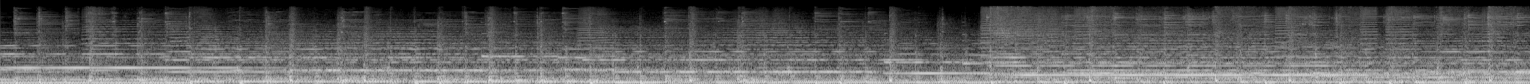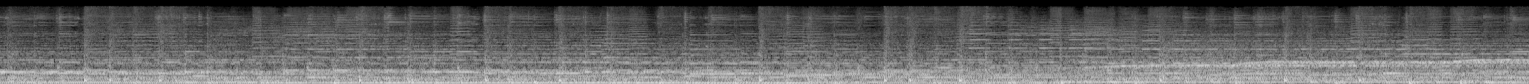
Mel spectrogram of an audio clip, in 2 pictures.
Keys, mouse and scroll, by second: 19.5-20.7 typing, 20.8 double click, 22.4 typing, 22.5 double click.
